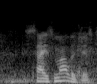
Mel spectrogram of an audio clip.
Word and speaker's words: seismologist: stupidity earthquakes is right now how do you pronounce it seismologist I seismologist you now have $125 here's your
